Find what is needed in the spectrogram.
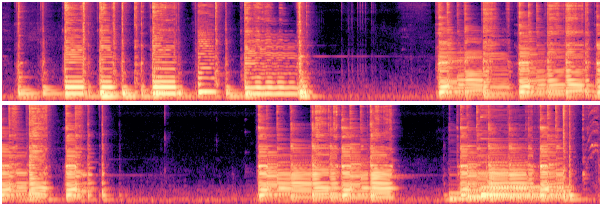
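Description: Acoustic guitar strummed in four short bursts of chords, with pauses of a second or two between them.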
